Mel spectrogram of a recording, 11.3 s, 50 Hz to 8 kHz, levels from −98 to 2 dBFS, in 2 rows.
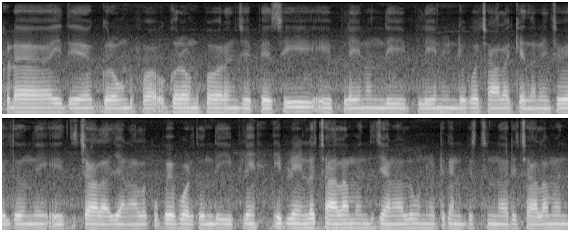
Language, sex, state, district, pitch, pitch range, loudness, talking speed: Telugu, male, Andhra Pradesh, Srikakulam, 110 Hz, 110-115 Hz, -18 LUFS, 165 wpm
